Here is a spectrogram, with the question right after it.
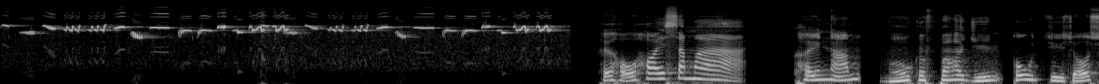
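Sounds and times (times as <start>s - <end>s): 
small birds singing in a garden: 0.0s - 5.8s
speech: 0.3s - 0.8s, 6.0s - 10.9s.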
